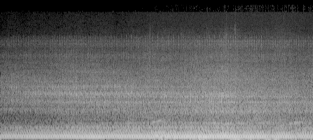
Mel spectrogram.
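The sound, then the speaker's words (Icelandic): A tractor engine idles steadily on a farm with a deep, continuous low rumble that holds an even level throughout, moderately loud, with no talking. “Við heyrim hérna í dráttarvél.”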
